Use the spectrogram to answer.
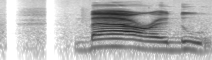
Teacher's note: عین کو حلق کے درمیان حصے سے نکالیے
